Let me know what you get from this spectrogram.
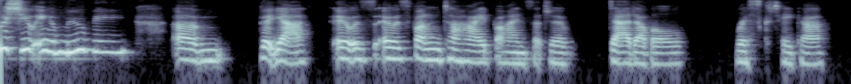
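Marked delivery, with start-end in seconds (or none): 0.0-1.3 thick put-on British accent, very high pitch. Recalling filming with a daredevil when things got out of hand, very British accent. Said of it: "put on my very British accent and be like".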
